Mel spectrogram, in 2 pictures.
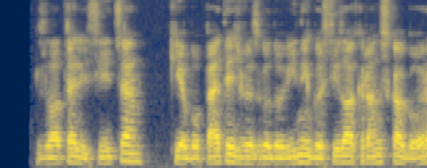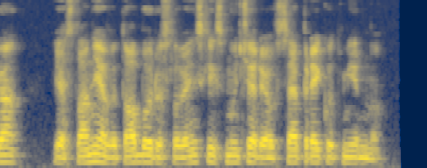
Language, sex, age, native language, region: Slovenian, male, 12-17, Slovenian, Drava region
